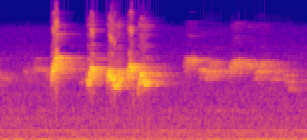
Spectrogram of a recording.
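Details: Caged wild-caught red-whiskered bulbul, one month in captivity: a loud burst of four bright, warbled notes, followed by a softer, flowing, slightly descending phrase; quiet room.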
